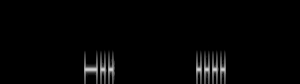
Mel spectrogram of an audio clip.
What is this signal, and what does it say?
Morse code, heard as a keyed tone, about 30 wpm, spaced as for 9 wpm, 690 Hz. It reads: DH
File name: course / 30:10wpm / 086 Lesson 15d - Number 5 - Two Characters 30wpm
